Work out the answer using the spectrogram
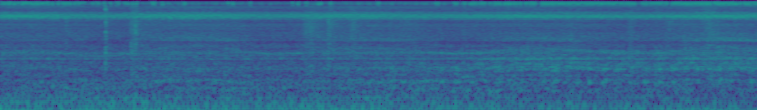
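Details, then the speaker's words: Kia/Hyundai electric car on a lift with wheels spinning, new bearings already fitted: a faint steady whine over a low rumble, getting louder as speed rises; drivetrain whine of unclear cause. "and here's a rolling sound [music] accelerated a little more the sound [music] gets louder"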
